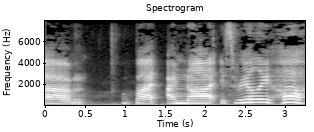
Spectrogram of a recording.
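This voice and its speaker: A woman's fairly high voice, somewhat breathy, rises and falls with ordinary pitch variation. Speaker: aromatherapy student and video creator. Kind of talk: casual talk to viewers, live stream with comments. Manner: casual, many fillers.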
